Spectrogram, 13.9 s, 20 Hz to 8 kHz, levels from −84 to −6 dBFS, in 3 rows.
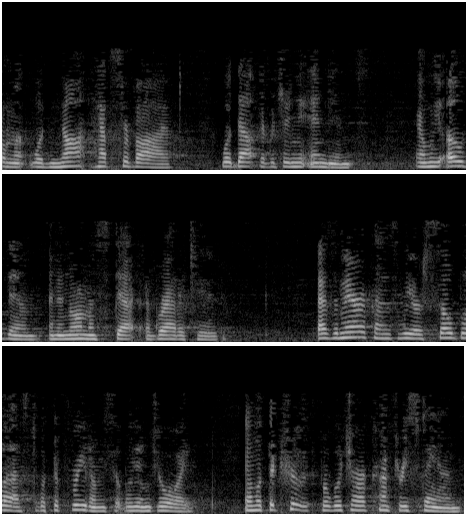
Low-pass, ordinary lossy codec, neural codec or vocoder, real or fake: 7.2 kHz; MP3, 24 kbps; codec, 44.1 kHz, 2.6 kbps, SNAC; fake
